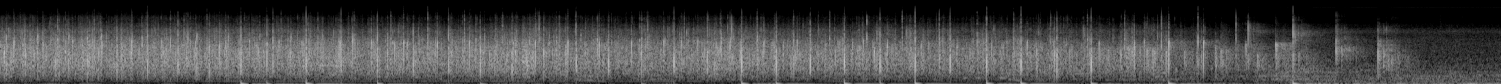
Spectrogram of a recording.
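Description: An audience claps loudly in a large hall, then the applause dies away.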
